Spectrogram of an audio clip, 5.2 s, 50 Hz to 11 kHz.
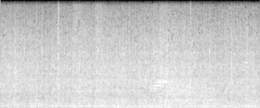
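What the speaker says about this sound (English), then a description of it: "Looks like we found the train" Steady low rumble of a train in the Harry Potter and the Chamber of Secrets PS1 video game, a continuous rolling drone with faint rattling that holds even and loud for the whole stretch, with no voices.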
